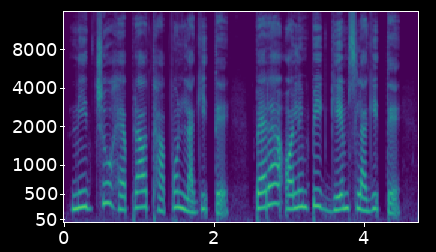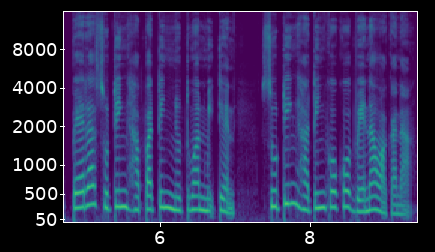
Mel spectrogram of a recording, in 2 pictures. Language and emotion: Santali, neutral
